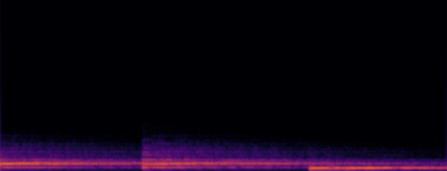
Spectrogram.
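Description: Instrumental passage of a rap track with no vocal: sustained synthesizer chords, a new one struck about every second and a half, the third one lower in pitch.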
